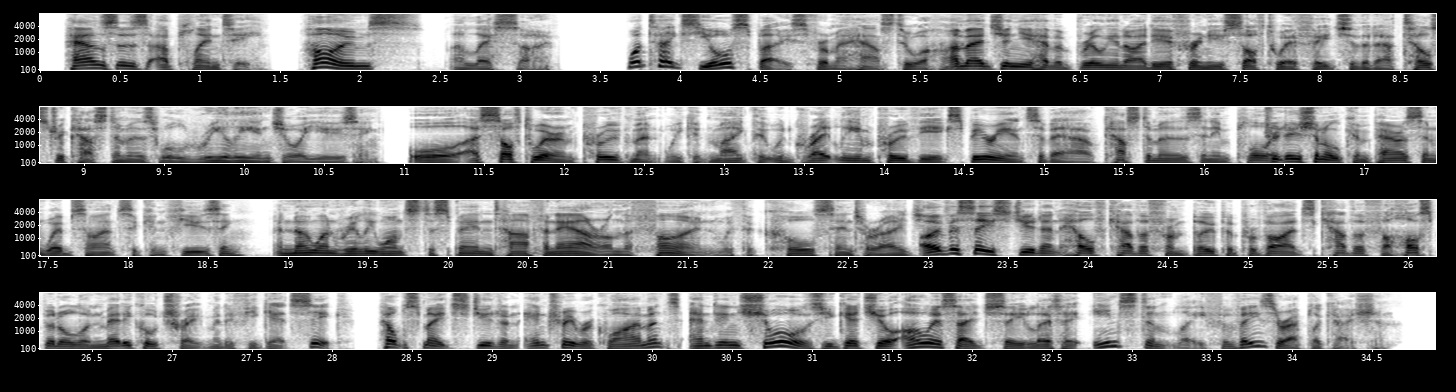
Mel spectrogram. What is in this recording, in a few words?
Natural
